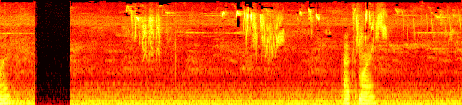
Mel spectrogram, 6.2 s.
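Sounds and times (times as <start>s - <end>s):
speech: 0.0s - 0.3s, 4.6s - 5.3s
low rumbling background: 0.0s - 6.1s
Carolina chickadee gargle calls: 1.3s - 6.1s.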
